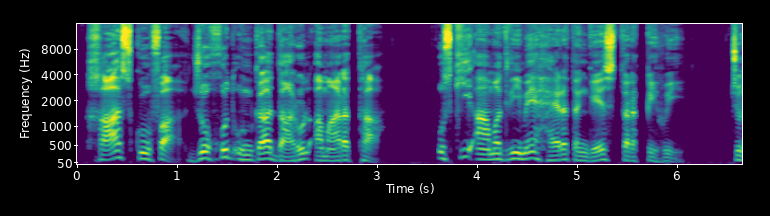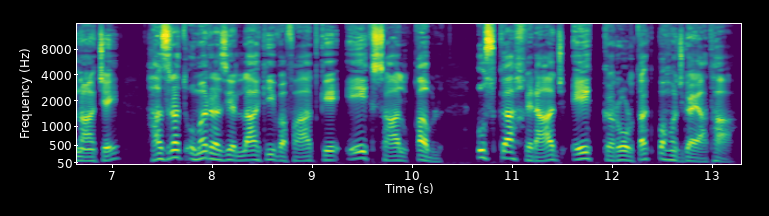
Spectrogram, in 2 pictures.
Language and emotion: Urdu, neutral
